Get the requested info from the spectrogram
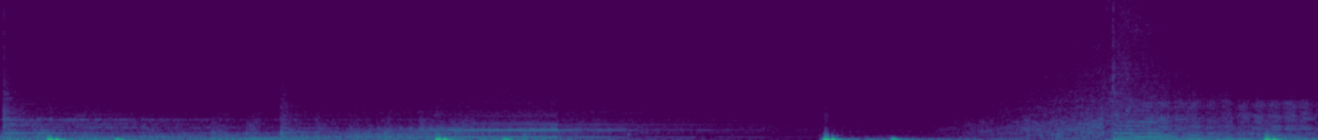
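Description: A heartbeat sound effect: paired low thumps about every two seconds over a sustained droning pad. It fades away to silence a little before four seconds in, then the beats and drone start again.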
